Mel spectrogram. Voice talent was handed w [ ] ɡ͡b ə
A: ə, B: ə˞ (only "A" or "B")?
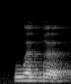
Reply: A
